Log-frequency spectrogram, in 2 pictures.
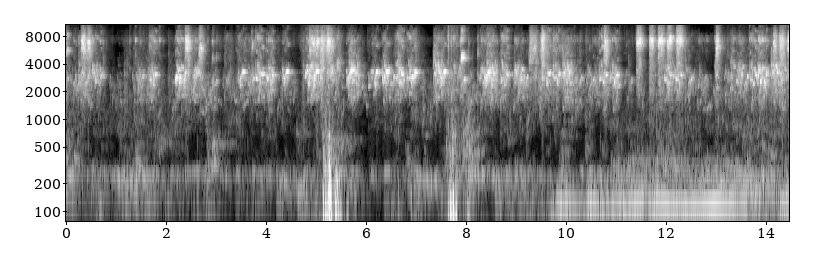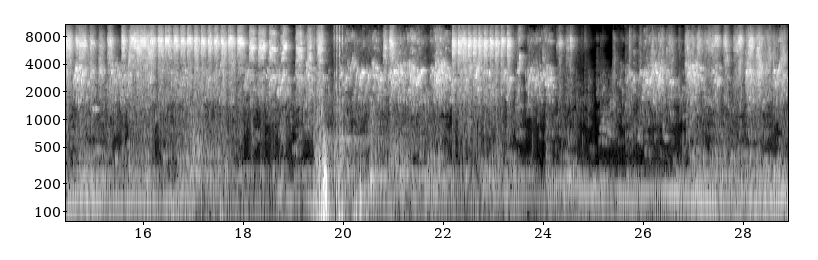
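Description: Budgerigars chattering and warbling, a rapid, continuous high twittering with a brief lull near the end, and a few short low thumps.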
